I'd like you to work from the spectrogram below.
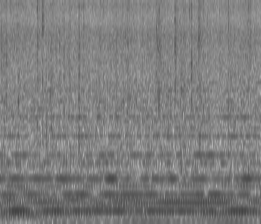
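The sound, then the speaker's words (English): Steady rain patters down continuously on a surface, a dense hiss of drops over a sustained low tonal drone. No one speaks. “Visualize the rain falling”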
